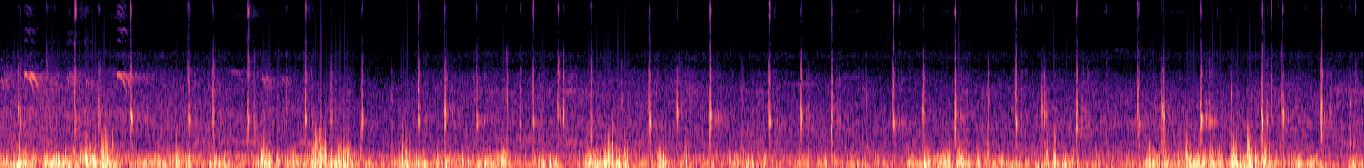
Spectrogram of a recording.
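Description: A horse's hooves clip-clopping on a tarmac road at a walk, an even run of sharp knocks about two to three a second, under low rumbles that come and go.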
